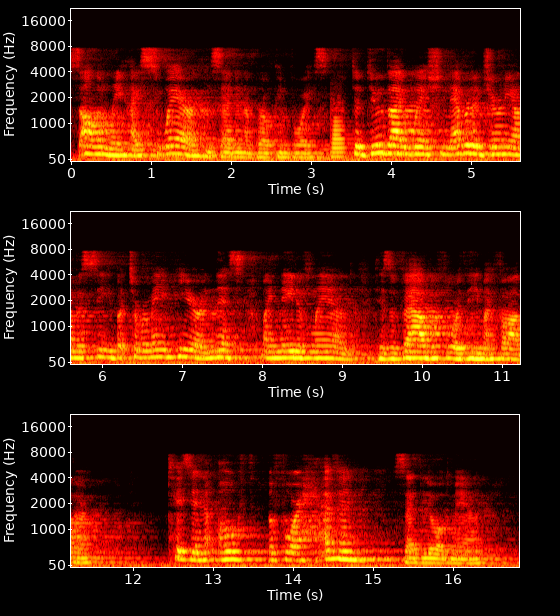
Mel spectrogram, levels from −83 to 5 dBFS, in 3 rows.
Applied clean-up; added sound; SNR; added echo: none; Brass instrument; 10 dB; reverberation time 2.5 s.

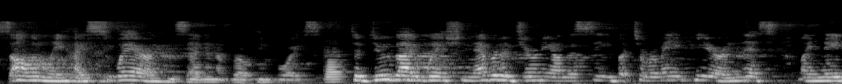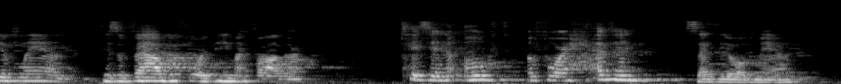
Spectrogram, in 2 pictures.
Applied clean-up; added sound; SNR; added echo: classical method WPE with log-MMSE.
